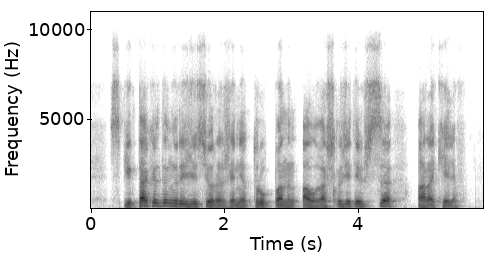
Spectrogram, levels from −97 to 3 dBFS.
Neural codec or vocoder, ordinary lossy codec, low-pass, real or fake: none; Opus, 16 kbps; 7.2 kHz; real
